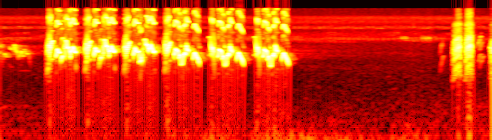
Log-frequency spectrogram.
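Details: Sooty-headed bulbul in lively chattering song meant to challenge rivals and lure wild bulbuls: a burst of about ten sharp, buzzy chirps in quick succession over two and a half seconds, then a pause and a brief final chirp.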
